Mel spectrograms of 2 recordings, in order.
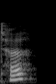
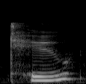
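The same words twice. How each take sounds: First: The word has a weak, reduced vowel. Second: The word has a full, strong vowel. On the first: "rather than to" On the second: "strengthening this word, so using that to"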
